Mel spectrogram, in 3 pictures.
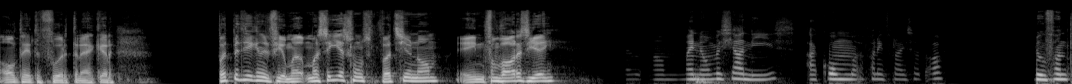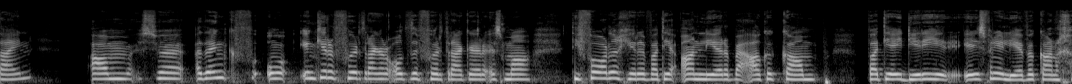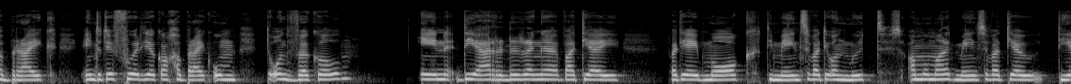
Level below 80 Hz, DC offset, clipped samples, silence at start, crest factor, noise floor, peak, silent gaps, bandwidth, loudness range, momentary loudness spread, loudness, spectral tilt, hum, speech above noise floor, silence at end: -48 dBFS; under 0.1%; under 0.1%; 0 s; 18 dB; -60 dBFS; -4 dBFS; 10.09-10.33 s; 13 kHz; 8 LU; 9 LU; -20 LUFS; -5.5 dB/octave; none; 40 dB; 0 s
